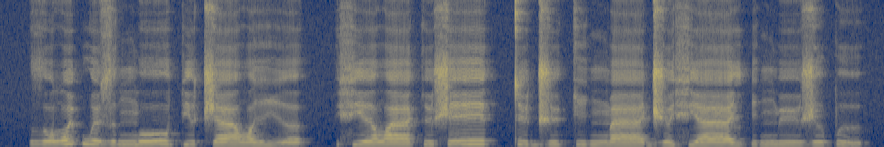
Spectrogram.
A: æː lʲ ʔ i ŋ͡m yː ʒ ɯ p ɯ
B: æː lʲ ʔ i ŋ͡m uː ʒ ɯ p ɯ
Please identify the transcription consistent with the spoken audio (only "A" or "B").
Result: A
